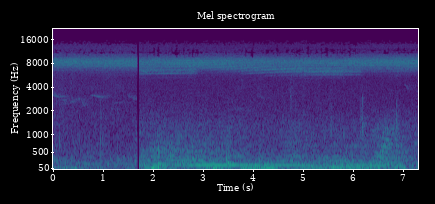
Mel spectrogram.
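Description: Insects shrilling steadily in a high continuous drone, with a low steady hum underneath and a few faint ticks. The sound drops out for an instant a little under two seconds in.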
